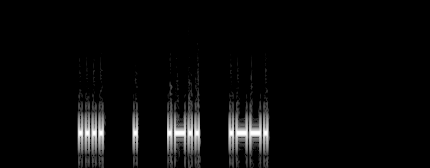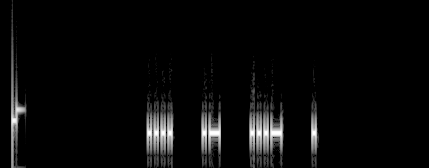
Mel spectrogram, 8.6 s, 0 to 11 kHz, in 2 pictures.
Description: Morse code, heard as a keyed tone, about 34 wpm, spaced as for 20 wpm, 700 Hz. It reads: HELP HAVE
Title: 3x Character Spacing - Top 200 Words - 35wpm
